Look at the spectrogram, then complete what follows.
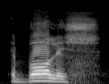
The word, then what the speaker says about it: abolish: as i said here abolish admonish demolish you know there are lots of verbs which have main stress on the pre-final syllable on the penultimate syllable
